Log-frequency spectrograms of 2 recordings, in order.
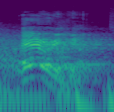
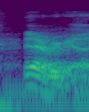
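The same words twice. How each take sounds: First: High, pleased There we go; excited. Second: Said in the usual way. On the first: Real, not acted. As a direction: celebrate the flip brightly. Pancake flipped successfully.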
